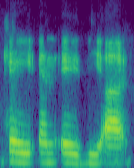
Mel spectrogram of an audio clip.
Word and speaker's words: Knavi: As long as you remember that there is a K and the K is silent. Knavi.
